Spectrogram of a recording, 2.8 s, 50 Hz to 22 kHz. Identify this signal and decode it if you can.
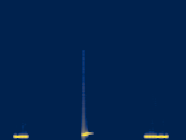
Morse code, heard as a keyed tone, about 50 wpm, 700 Hz. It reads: D 3
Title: Single Letter-Number 50wpm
